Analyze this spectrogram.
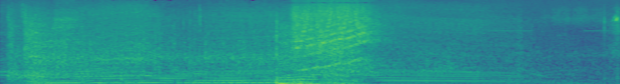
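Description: A car engine revs and hums.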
